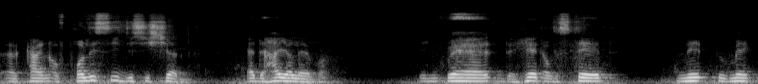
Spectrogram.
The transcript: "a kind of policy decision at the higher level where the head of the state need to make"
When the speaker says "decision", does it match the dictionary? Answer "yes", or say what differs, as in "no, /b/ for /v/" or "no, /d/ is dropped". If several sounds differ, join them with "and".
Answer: no, /ʃ/ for /ʒ/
